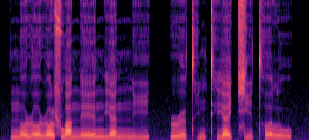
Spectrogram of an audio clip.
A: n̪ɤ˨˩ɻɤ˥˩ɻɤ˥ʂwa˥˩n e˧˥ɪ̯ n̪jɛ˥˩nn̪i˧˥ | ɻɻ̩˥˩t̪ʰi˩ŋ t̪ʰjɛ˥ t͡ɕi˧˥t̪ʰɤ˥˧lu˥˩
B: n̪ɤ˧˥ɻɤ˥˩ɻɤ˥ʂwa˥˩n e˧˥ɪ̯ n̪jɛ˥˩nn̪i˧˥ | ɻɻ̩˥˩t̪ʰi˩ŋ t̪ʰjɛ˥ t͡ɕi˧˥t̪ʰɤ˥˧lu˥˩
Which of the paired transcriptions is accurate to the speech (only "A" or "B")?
B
